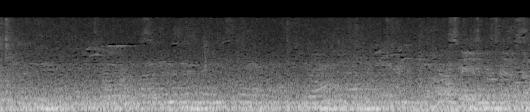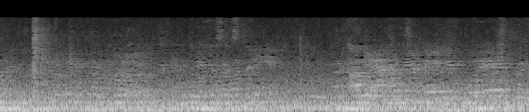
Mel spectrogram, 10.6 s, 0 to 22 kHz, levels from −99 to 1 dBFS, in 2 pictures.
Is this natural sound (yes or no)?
no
